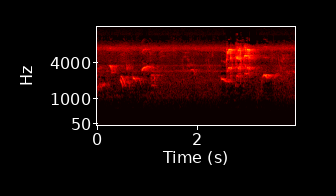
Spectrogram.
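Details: Wild swallow-tailed hummingbird perched in a natural Brazilian setting; faint scattered high squeaks lead into a loud burst of rapid, sharp chirping, followed by a short thin note, against constant high-pitched environmental hiss.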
